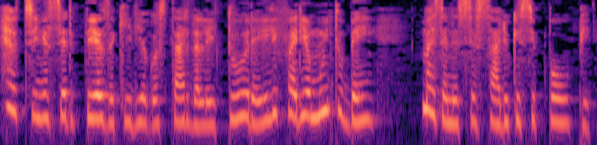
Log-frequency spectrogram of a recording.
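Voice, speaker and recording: A woman playing a devout, caring young woman at a sickbed in an audio drama, gentle, earnest and consoling. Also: on the high side, moderate pace, close to an everyday voice. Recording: soft music behind voice.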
